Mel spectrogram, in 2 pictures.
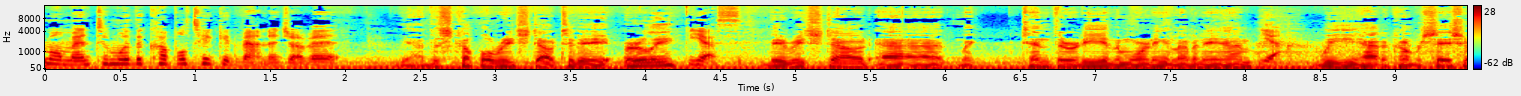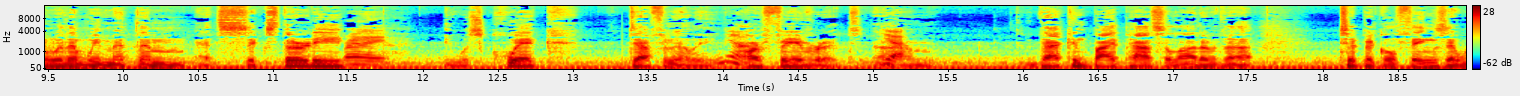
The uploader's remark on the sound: We recorded this episode in the car on the way to the date & afterward.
